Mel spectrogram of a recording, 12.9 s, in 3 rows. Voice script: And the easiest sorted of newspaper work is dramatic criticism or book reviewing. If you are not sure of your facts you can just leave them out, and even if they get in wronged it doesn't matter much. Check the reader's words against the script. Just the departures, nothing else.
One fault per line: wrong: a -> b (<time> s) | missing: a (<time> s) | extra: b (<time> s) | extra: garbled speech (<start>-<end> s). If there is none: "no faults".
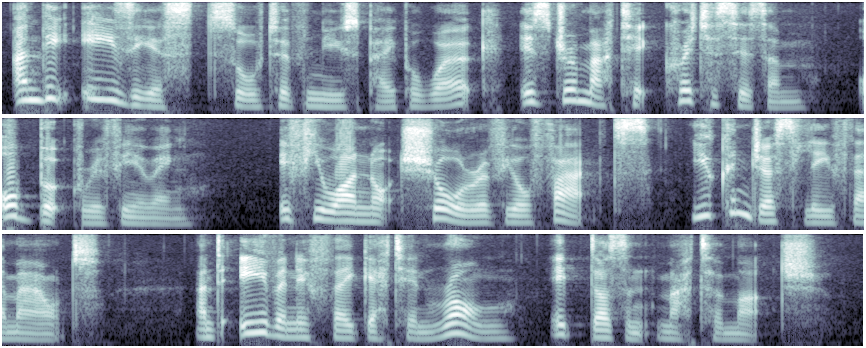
wrong: sorted -> sort (1.1 s)
wrong: wronged -> wrong (10.8 s)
